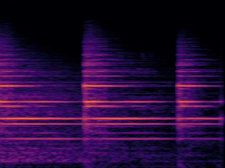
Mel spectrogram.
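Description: A temple bell struck three times, about a second apart. Each strike rings on with a bright metallic tone that slowly fades.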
